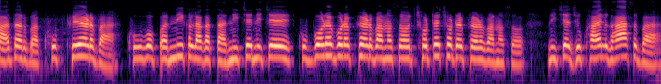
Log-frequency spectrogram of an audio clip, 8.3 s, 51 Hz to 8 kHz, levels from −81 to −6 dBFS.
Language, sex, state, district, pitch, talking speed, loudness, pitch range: Bhojpuri, female, Uttar Pradesh, Ghazipur, 240 Hz, 160 wpm, -20 LUFS, 225-260 Hz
